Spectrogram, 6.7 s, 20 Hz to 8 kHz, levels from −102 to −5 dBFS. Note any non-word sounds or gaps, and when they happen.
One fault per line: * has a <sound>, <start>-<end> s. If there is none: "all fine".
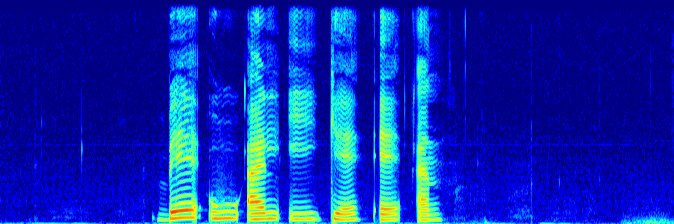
* has a dropout, 3.7-3.8 s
